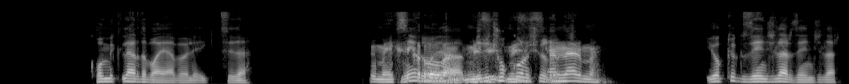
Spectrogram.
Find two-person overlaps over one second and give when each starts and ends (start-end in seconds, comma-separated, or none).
4.0-5.7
